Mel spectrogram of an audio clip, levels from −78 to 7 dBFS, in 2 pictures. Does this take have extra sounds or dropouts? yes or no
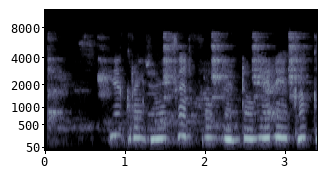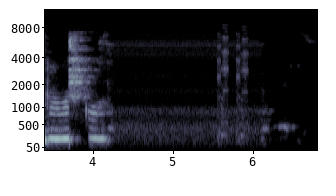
yes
